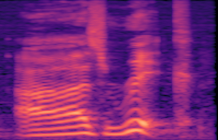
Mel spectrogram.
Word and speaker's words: Osric: Facebook and putting in Osric Cooley. It's spelled Oz, like the Wizard of Oz, and then Rick. Osric Cooley.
